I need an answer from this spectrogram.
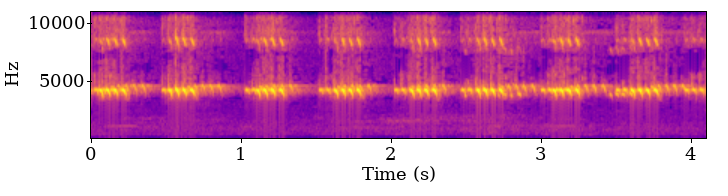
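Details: Shrill cricket chirps at night, around eight buzzy pulsed bursts in four seconds, each chirp a tight trill separated by brief pauses.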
